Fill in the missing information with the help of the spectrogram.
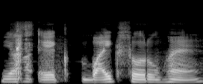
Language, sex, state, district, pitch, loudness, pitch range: Hindi, male, Chhattisgarh, Balrampur, 115 Hz, -16 LUFS, 110-125 Hz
